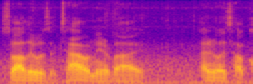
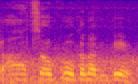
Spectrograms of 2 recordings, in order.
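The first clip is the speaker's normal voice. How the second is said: imitated drunk locals; 14 semitones higher than usual. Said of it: "they're like".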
